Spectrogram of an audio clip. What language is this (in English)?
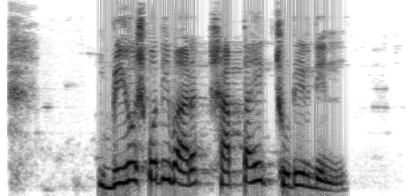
Bangla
